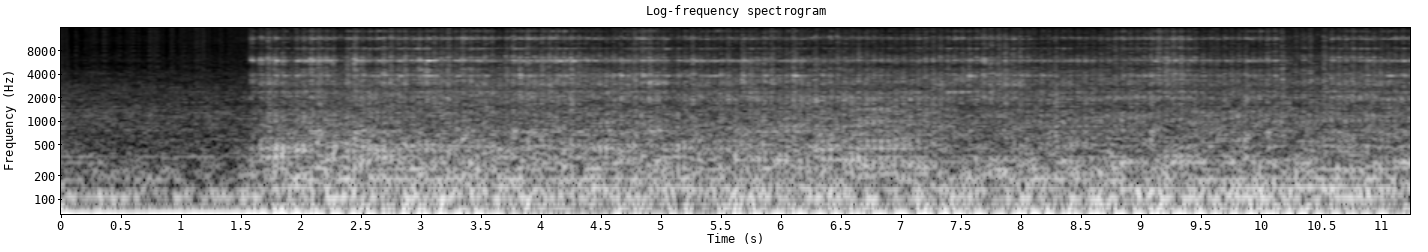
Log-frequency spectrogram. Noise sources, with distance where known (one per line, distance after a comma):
unidentified impact machinery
